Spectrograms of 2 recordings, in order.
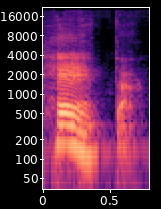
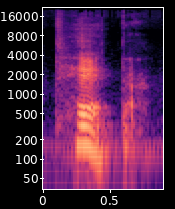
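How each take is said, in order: First: It starts with a t followed by a puff of air. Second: It starts with a t followed by a puff of air.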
